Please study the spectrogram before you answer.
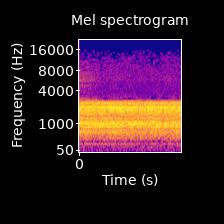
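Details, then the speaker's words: ICOM IC-751A transceiver: an 11 MHz RF generator signal injected near the antenna input gives a harsh rushing hiss with no clean carrier tone. Still distorted. "we'll go up to eleven megahertz frequency generator on and we're still distorted so it's not a problem with the pol"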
